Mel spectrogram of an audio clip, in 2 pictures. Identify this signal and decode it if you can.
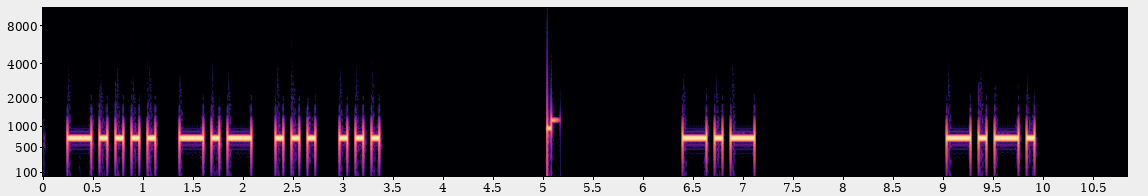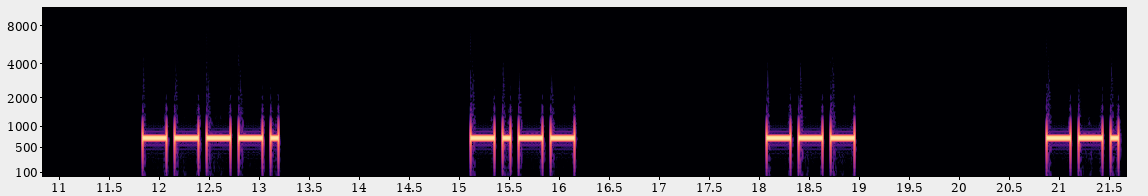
Morse code, heard as a keyed tone, about 15 wpm, spaced as for 6 wpm, 700 Hz. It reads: 6KSS KC9YOG
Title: USA Call Signs - 6 Characters - 8x Character Spacing - 15wpm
